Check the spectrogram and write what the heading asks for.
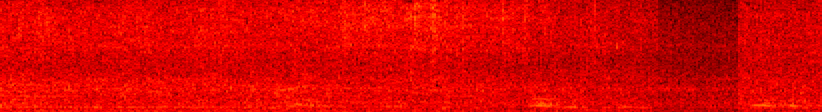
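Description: A Caterpillar excavator's diesel engine runs steadily as a low, even hum that fades about halfway through, after which people are heard talking.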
